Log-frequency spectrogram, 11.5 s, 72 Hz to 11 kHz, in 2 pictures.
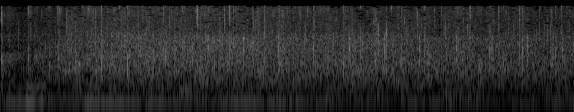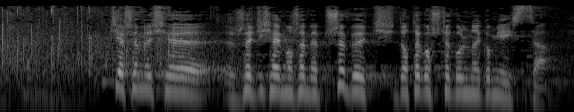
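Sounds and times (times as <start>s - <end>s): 
applause from a large audience: 0.0s - 7.8s
speech: 6.9s - 11.4s.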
